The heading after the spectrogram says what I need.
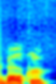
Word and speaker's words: Balke: Uh my name is Balker. That's how we say it in my language.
